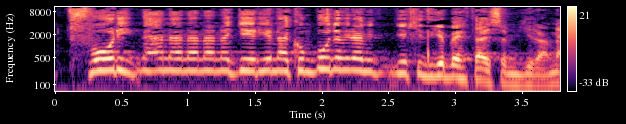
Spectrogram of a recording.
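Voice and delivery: put-on high, hurried parent hushing a crying child; anxious parent, no no no, don't cry; panicky parent. Parent rushing to stop crying.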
